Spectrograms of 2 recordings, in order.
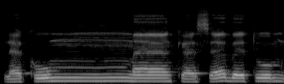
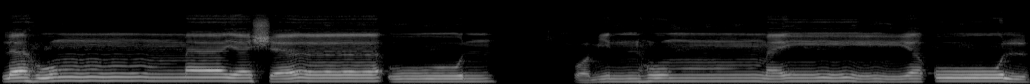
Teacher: Idgham saghir, idgham mimi. Lakum ma kasabtum dengan gunnah, dimasukkan hurufnya dengan gunnah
